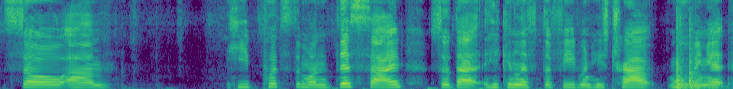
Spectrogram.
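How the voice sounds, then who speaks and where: A woman's voice: fairly high pitch, flat delivery, takes it slowly. A woman farmer with a cold, chatting casually as she explains her baler outdoors on a field. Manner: chatty and explanatory, a bit self-deprecating. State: has a cold. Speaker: farmer showing new equipment. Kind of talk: casual explanatory vlog chat. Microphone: handheld camera she films with. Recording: loud tractor engine noise behind.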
